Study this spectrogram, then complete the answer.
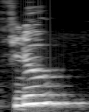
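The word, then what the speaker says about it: flew: ফ্লাই উড়ানো, ফ্লাই, ফ্লু, ফ্লোন। ফ্লাই উড়ানো, ফ্লাই, ফ্লু, ফ্লোন। এবার দেখো এটাকে আমরা ফ্লিউ বলি, তাই না? আমরা ভুল করে এটাকে ফ্লিউ বলি, এটার উচ্চারণ হবে ফ্লু, ফ্লু।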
